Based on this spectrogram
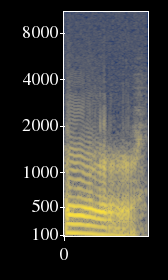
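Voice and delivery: "er" held long with rounded lips; puckered er sound. Shown as a demonstration. Teacher shows how to make that sound, puckered "er". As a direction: pucker a little and hold "er". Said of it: "pucker your lips a little bit".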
